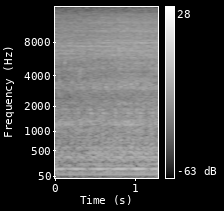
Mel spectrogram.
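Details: Steady, even diesel idle with a smooth low drone and no misses or knocks, after refitting a cleaned DPF; the engine is idling healthily.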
